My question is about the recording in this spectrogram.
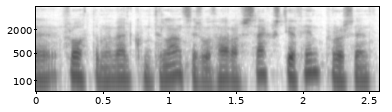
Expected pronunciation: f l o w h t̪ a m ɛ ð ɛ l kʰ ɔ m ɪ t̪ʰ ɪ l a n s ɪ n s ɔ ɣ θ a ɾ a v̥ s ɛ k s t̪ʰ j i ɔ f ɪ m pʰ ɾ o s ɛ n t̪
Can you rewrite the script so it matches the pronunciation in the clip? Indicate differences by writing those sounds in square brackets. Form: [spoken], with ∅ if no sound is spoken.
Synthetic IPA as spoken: f l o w h t̪ a m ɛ [v] ɛ l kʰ ɔ m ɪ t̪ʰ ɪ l a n s ɪ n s ɔ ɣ θ a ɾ a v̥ s ɛ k s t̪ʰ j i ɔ f ɪ m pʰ ɾ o s ɛ n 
